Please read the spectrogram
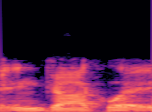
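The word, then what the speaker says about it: Ngakoue: I just cannot pronounce it right now. Ngakwe. Yeah, Ngakwe.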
